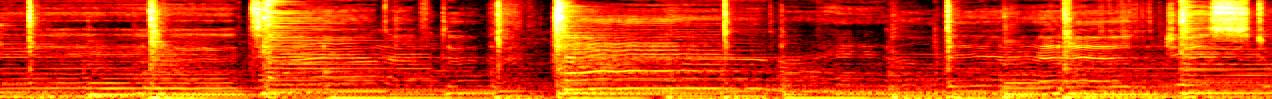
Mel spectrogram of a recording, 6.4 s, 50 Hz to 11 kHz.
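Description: Early-1970s folk recording: acoustic guitar being plucked over deep bass notes, playing steadily.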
